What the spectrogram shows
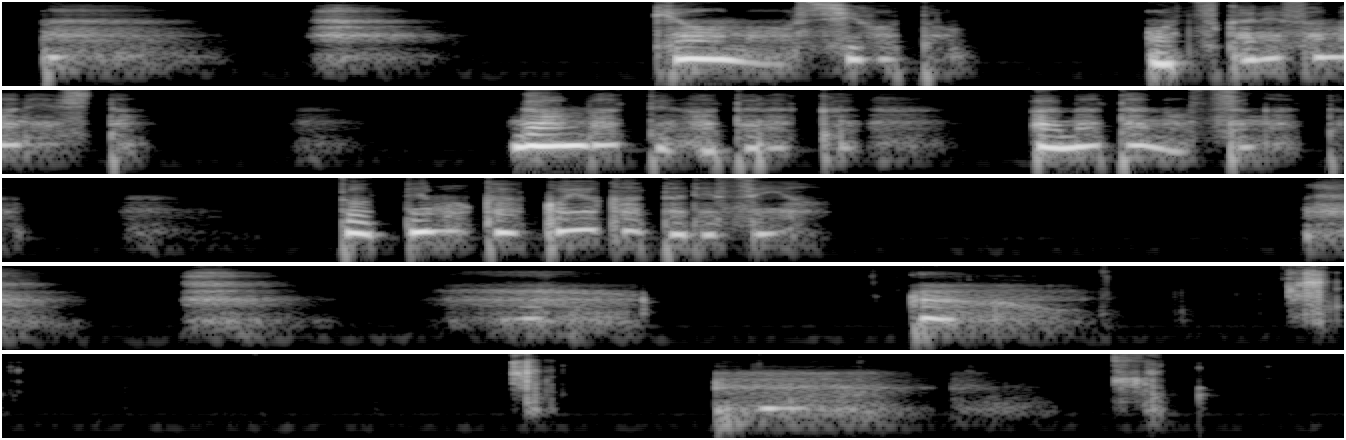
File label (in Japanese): ラブラブおやすみボイス, ASMR; ミリア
